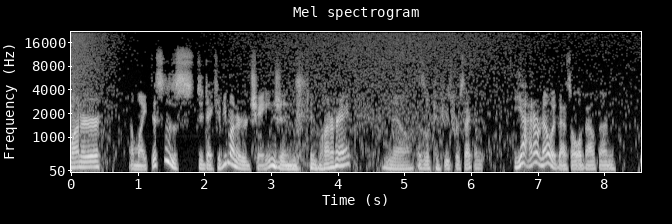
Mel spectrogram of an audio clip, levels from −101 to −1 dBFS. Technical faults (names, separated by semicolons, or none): overdone noise removal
